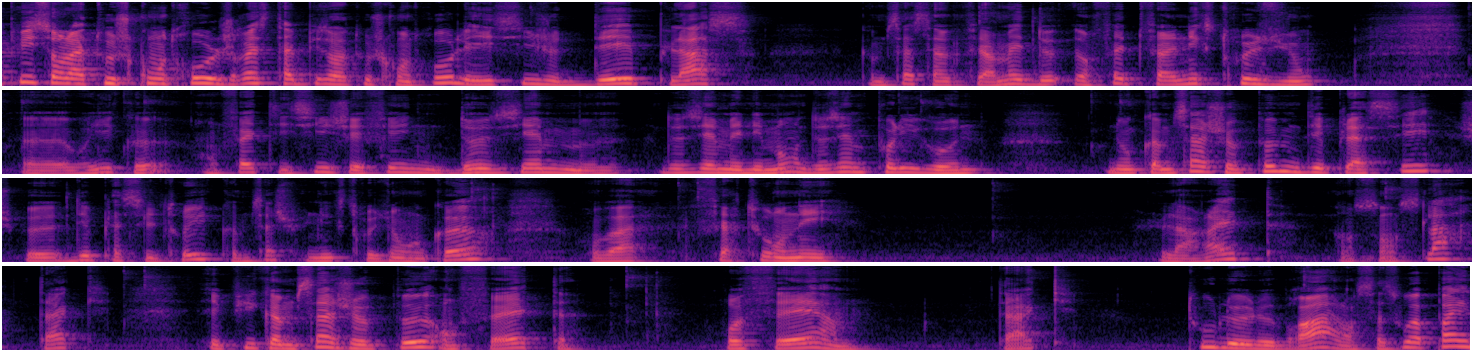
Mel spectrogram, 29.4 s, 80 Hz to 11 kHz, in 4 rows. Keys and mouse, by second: 2.6 ctrl+click, 7.3 middle click, 11.8 middle click, 15.3 ctrl+click, 18.0 click, 19.6 click, 22.6 click, 24.2 ctrl+click, 27.1 click.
